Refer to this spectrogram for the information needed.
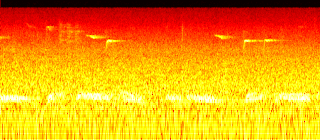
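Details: Eurasian collared dove cooing steadily, a run of soft, low, hollow coos grouped in short phrases with little gap between them, while other birds add thin, high, sliding whistles in the background.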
